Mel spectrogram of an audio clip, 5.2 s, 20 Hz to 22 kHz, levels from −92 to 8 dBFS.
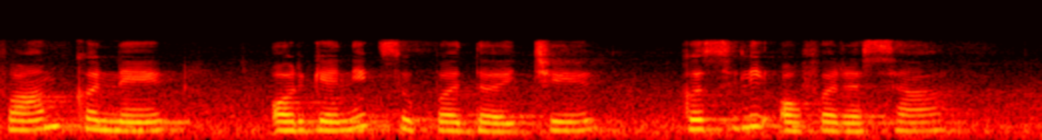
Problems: constant background noise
